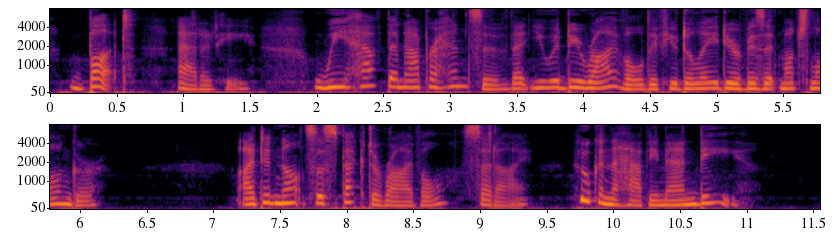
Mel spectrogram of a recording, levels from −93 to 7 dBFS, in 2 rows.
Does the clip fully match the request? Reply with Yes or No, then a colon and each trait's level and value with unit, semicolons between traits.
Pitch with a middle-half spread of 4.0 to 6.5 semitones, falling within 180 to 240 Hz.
Yes: average, 5.0 semitones; high, 190 Hz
